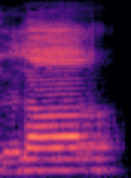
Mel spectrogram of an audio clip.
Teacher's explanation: তারপরে লামের উপরে হামজা খাড়া খাদের জবর, লামের উপরে খাড়া জবর আছে, খাড়া জবর আলিফ মাদ্দার সমতুল্য, এক আলিফ টান দিয়ে পড়তে হবে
